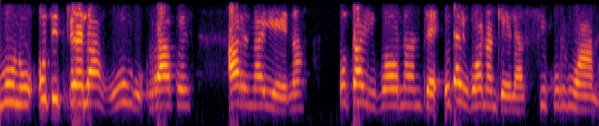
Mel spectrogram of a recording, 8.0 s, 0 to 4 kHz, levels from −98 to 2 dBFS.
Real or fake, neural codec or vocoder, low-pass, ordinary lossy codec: real; none; 3.6 kHz; none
